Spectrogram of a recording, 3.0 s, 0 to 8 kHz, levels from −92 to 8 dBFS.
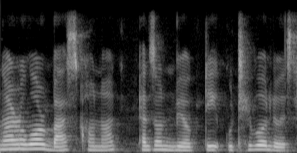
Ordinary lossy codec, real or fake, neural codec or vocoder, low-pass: none; fake; autoencoder, 22.05 kHz, a latent of 192 numbers a frame, VITS, trained on one speaker; 7.2 kHz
